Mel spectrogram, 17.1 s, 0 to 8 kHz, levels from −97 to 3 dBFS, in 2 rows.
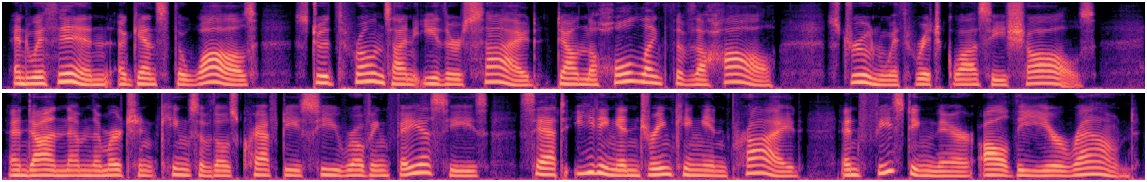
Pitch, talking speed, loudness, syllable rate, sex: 185 Hz, 165 wpm, -17 LUFS, 4.1 syllables/s, female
